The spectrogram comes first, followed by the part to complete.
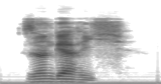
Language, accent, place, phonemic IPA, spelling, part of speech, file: French, France, Lyon, /zɛ̃.ɡa.ʁi/, zingari, noun, LL-Q150 (fra)-zingari.wav
- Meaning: plural of zingaro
